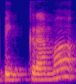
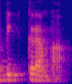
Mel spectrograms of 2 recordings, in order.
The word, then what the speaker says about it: विक्रम: Bikrama. Again, Bikrama or Vikrama.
